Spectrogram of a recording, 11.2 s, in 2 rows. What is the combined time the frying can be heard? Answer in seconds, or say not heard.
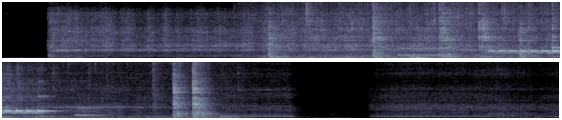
6 s.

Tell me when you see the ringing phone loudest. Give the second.
6 s.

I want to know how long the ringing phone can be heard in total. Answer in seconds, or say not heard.
3 s.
